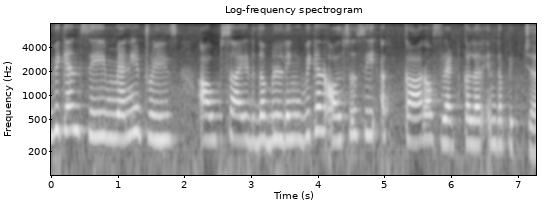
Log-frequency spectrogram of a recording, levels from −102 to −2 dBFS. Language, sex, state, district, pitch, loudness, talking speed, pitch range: English, female, Punjab, Fazilka, 280 Hz, -14 LUFS, 165 wpm, 260-315 Hz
